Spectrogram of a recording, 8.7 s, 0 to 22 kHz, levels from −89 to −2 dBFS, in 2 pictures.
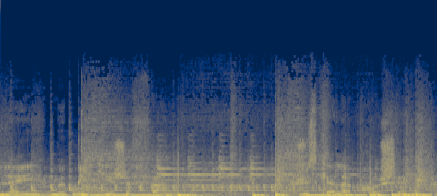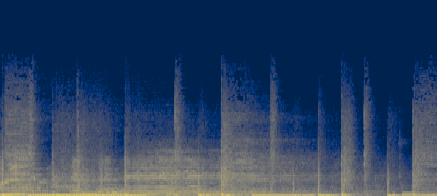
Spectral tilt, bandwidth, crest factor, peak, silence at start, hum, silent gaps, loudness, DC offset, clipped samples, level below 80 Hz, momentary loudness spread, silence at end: -5.5 dB/octave; 13.5 kHz; 12 dB; -10 dBFS; 0 s; none; none; -22 LUFS; under 0.1%; under 0.1%; -28 dBFS; 7 LU; 0 s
